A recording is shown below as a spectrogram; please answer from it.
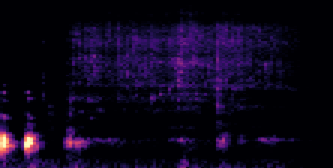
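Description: Water running from a kitchen tap into a pot, a couple of soft knocks and then a quiet, steady stream for under two seconds before it stops.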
